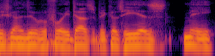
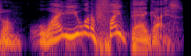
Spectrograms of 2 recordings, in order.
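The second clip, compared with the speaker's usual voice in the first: put-on high, wondering child's voice; curious little girl; 8 semitones higher than usual. Granddaughter asking Papa why he fights, high and innocent. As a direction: ask innocently like a small girl.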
